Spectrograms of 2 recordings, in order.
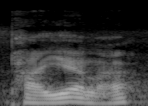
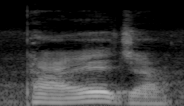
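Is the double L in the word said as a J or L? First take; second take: L; J. First: The double L is said as an L. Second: The double L is said as a J. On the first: The speaker calls it wrong. "don't call it paella" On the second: The speaker calls it right. "you pronounce them as a J"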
